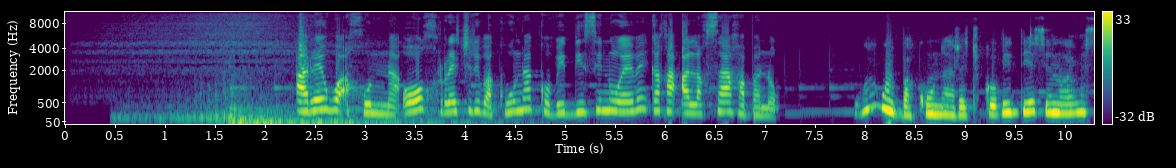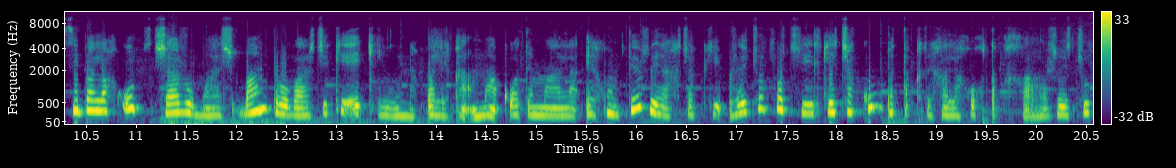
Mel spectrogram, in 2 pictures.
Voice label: SPOT KICHE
